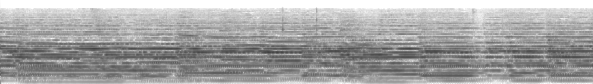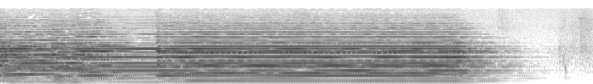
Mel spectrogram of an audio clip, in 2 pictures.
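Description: A pipe organ plays sustained chords in a reverberant hall.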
